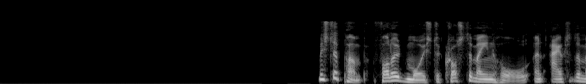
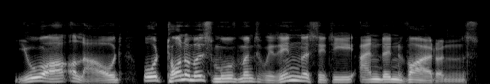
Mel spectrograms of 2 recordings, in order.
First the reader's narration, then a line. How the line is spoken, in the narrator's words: the golem rumbled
